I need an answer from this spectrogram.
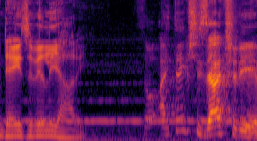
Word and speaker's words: Illari: The first thing we should talk about with this hero is the pronunciation of her name. I am Illari.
